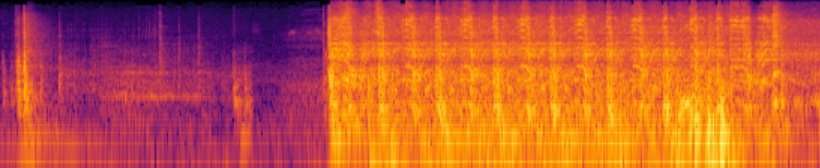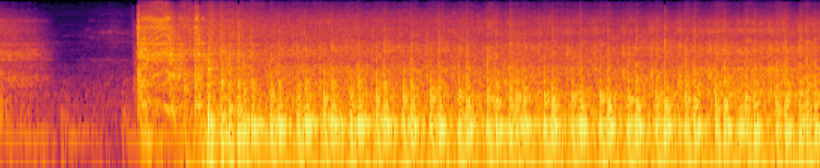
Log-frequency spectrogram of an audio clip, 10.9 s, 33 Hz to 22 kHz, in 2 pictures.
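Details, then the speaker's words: 2005 Harley Road Glide V-twin after top-end and rocker box teardown to fix a tick: loping idle with only a faint light tick, told it's the Woods cam; considerable improvement over before. "There's still a little bit of a tick, but not like it was. Uh I was told that's the cam shaft, the woods cams in these. uh they just make a little bit of noise, but man, it's a considerable improvement from what it was before."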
